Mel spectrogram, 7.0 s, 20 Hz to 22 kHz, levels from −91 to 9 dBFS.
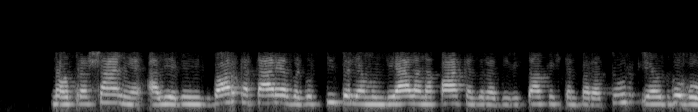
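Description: From start to finish the speech carries G.729 codec damage, plainly audible. The sound has been rebuilt from a vocal tract model, a pitch predictor and a few pulses per frame, which gives voiced sounds a rough, synthetic buzz, with nothing above 4 kHz, consistent with an 8 kbit/s stream. A plain low-pass filter would only dull the top end. Here the texture of the voice itself is altered, with a faintly robotic graininess.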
